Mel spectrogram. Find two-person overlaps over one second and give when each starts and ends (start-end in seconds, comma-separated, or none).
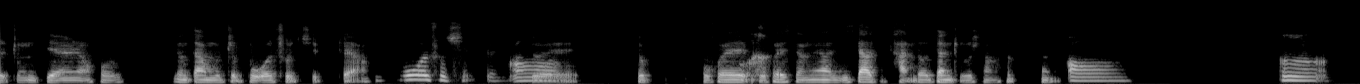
none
